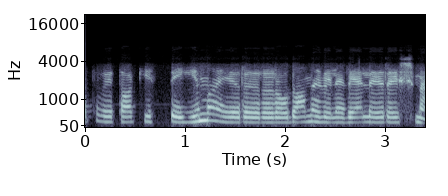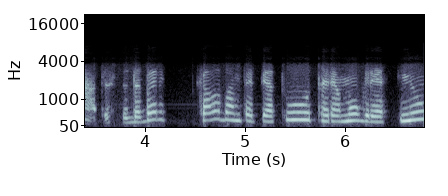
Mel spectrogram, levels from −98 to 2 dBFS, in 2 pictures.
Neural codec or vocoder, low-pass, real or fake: none; 7.2 kHz; real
